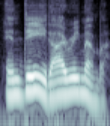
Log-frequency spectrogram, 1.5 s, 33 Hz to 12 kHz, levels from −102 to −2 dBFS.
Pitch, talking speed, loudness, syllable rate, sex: 140 Hz, 125 wpm, -15 LUFS, 4.5 syllables/s, male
